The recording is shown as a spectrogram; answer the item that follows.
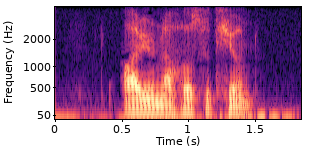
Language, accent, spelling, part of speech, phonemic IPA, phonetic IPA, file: Armenian, Eastern Armenian, արյունահոսություն, noun, /ɑɾjunɑhosuˈtʰjun/, [ɑɾjunɑhosut͡sʰjún], Hy-արյունահոսություն.ogg
- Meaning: bleeding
